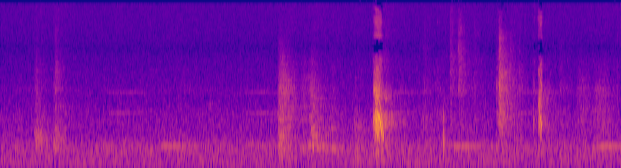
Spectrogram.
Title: Sweet baby has hiccups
